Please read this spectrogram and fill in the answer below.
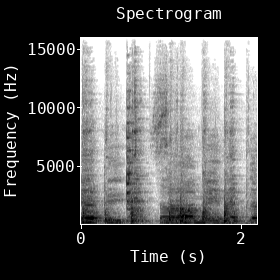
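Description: Spoons and forks clinking against china plates and serving dishes at a meal, with people talking over it.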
